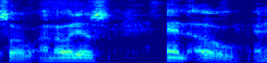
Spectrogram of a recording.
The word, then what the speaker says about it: An Oa: And I did take a look to see what the pronunciation was. So I know it is An Oa, and it's at the local body of water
